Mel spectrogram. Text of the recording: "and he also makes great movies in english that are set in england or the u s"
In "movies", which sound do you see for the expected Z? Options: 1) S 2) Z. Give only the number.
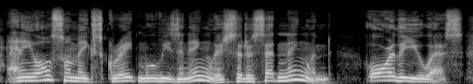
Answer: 2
